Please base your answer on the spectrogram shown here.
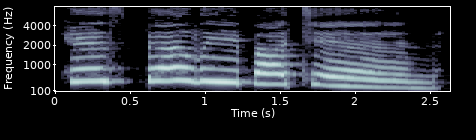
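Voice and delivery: high, loud, slow delighted reveal; gleeful surprise; belly button reveal. A narrator's reading. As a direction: unveil it like a happy surprise.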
